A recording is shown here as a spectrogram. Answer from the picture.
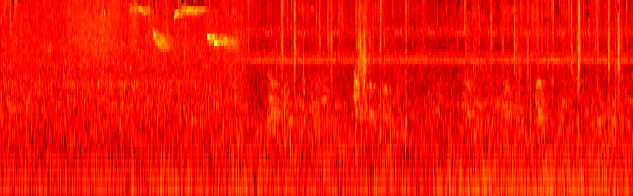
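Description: Background ambience from a film soundtrack. It opens as a quiet outdoor hush with a few short bird chirps. About five seconds in it changes to a night-street atmosphere: a steady high tone, scattered clicks and knocks, and faint murmuring voices.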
